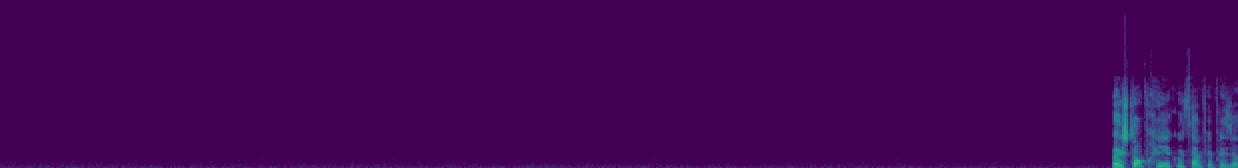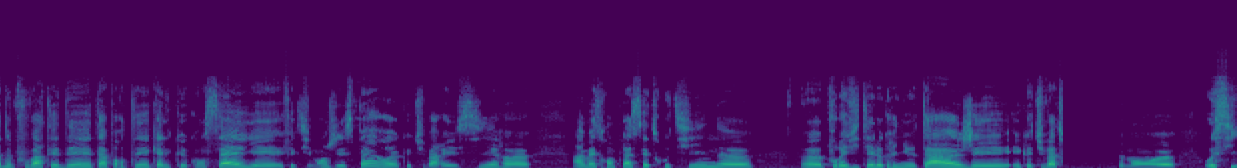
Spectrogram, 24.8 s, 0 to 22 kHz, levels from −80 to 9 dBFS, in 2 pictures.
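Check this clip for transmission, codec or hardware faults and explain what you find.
No faults can be heard anywhere in this speech.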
